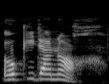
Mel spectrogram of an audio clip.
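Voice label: "Okidanokh", pronunciations; Fourth Way; Beelzebub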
